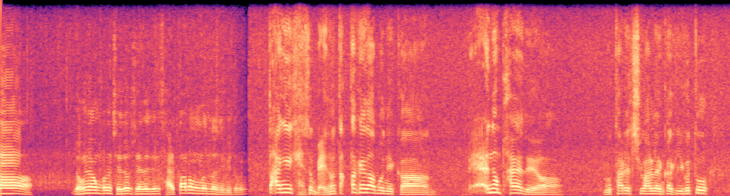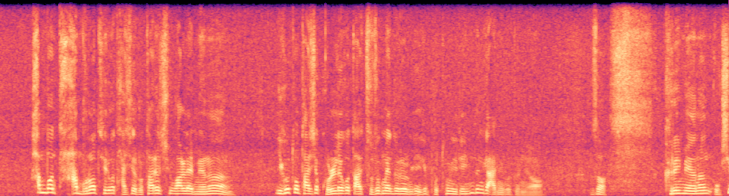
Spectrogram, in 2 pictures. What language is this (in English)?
Korean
